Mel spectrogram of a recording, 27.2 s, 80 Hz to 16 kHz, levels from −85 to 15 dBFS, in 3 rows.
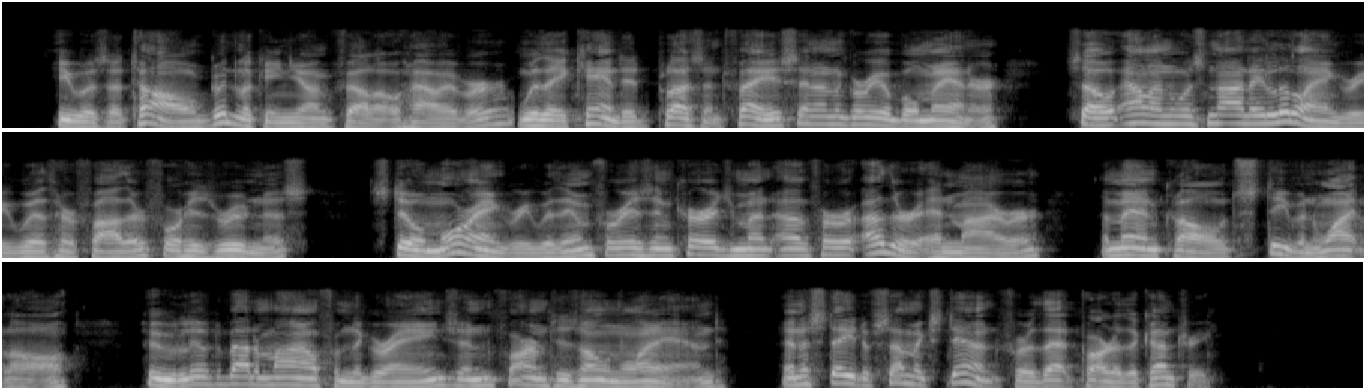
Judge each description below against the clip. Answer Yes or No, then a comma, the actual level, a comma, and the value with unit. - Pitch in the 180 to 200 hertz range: No, low, 135 Hz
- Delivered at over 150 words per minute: Yes, average, 160 wpm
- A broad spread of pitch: Yes, wide, 5.9 semitones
